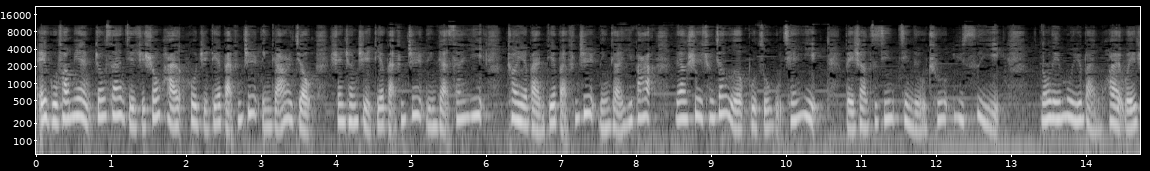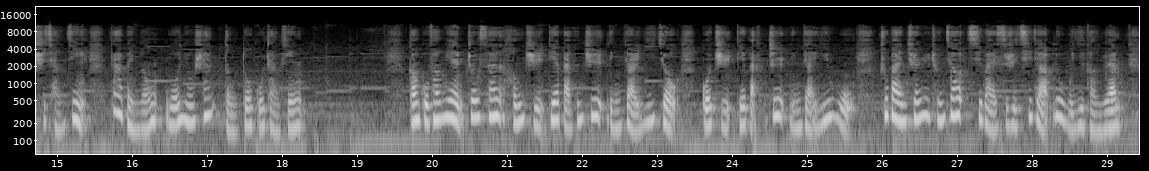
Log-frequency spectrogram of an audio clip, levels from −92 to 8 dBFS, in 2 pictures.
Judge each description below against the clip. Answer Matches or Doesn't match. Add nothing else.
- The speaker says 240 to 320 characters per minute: Matches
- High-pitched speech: Matches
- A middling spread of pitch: Doesn't match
